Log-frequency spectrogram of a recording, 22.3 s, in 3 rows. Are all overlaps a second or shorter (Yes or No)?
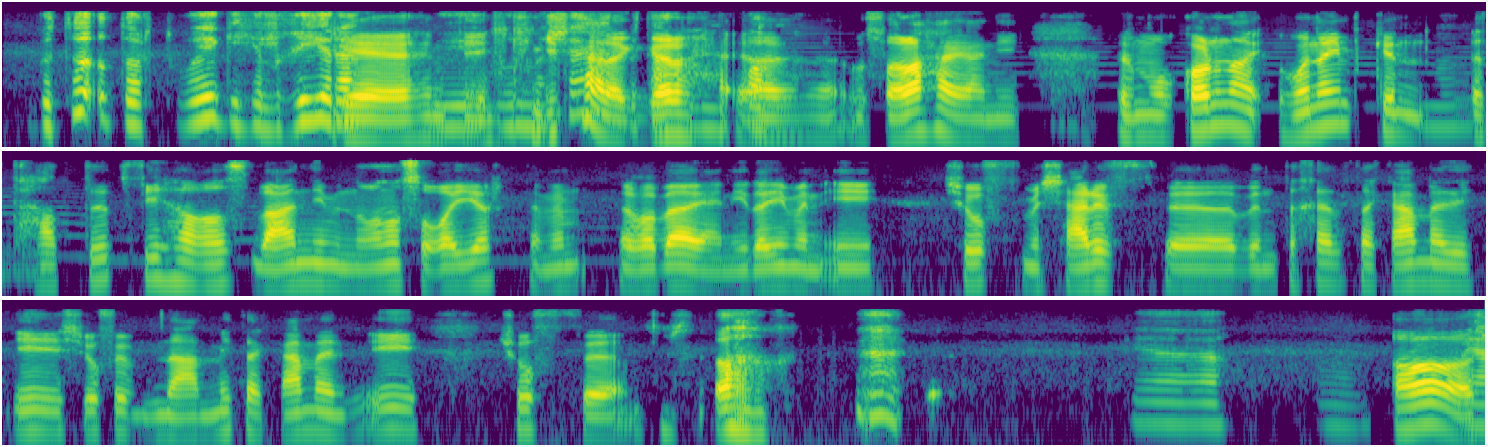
No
